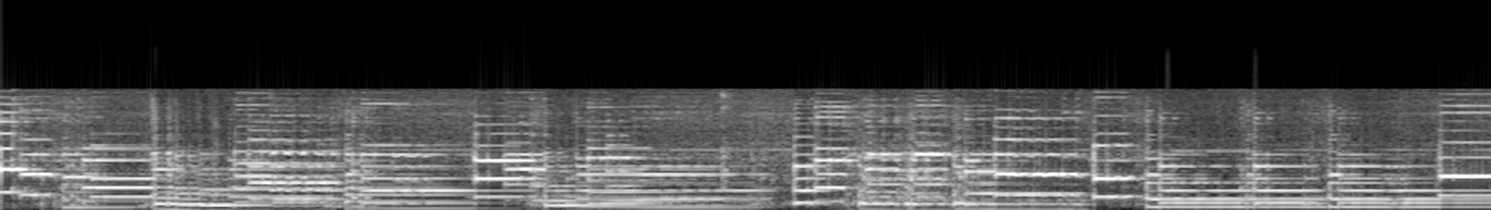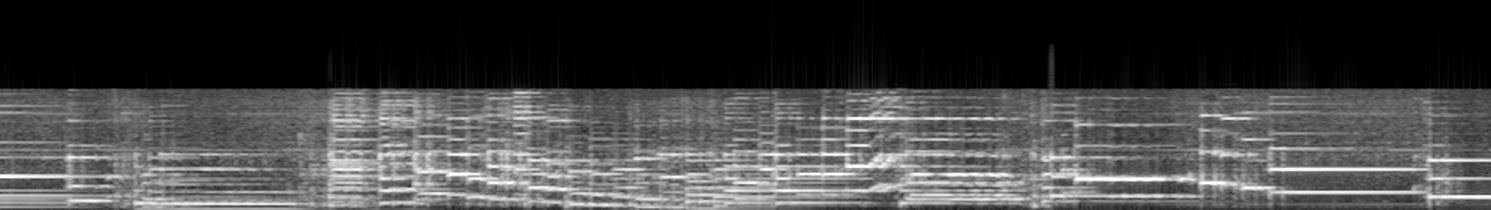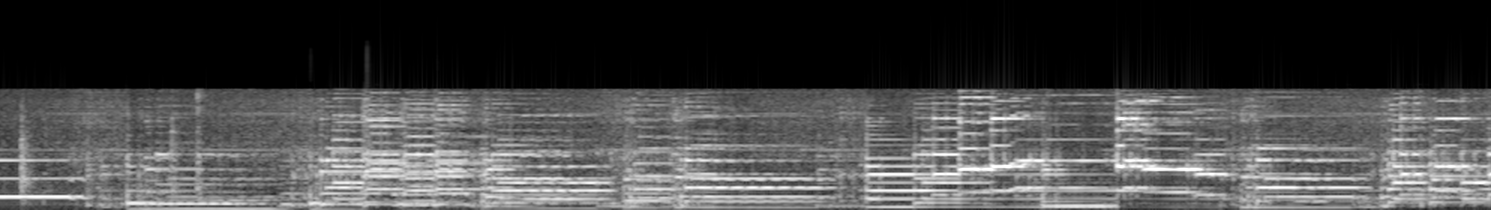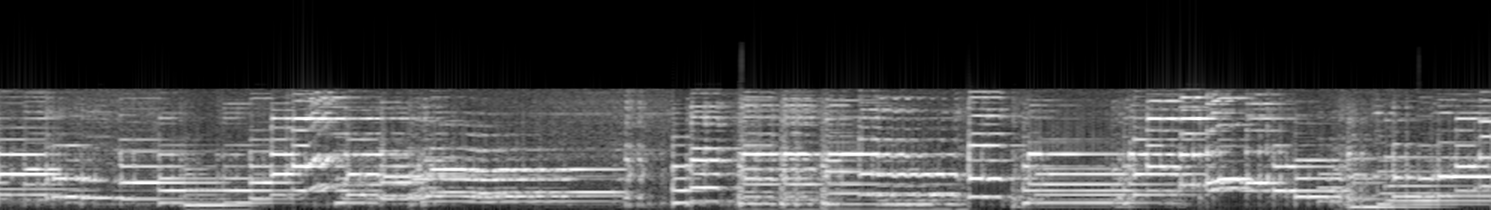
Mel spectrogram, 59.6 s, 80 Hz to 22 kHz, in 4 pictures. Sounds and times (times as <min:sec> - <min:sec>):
Electric guitar: 0:00.0 - 0:59.6.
